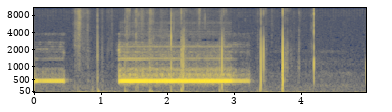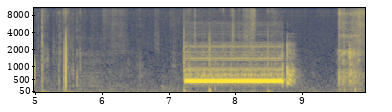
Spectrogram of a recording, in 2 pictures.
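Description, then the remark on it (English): Telephone dialing tones as a phone call is placed: two long, steady electronic beeps separated by a stretch of short, scattered clicks and blips, fairly loud, with no voices. “In this area, we need you to dial both the area code and phone number so we can complete your call.”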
